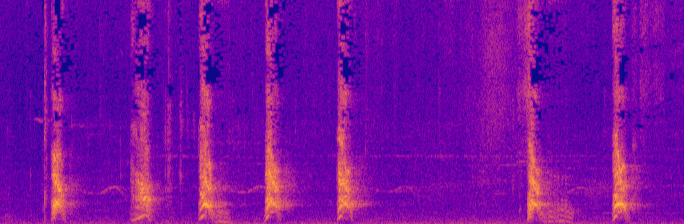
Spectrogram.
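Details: An irritated Shih Tzu gives sharp, high barks, one roughly every second, with a short pause midway.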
